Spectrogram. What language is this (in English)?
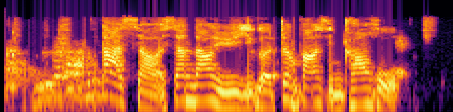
Chinese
